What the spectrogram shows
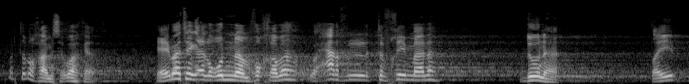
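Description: Students sit in a classroom as an animated teacher with a notably high voice goes over recitation rules. He quizzes them with rapid questions he answers and repeats himself, drops in brief chanted examples, and each phrase rings with long reverb.

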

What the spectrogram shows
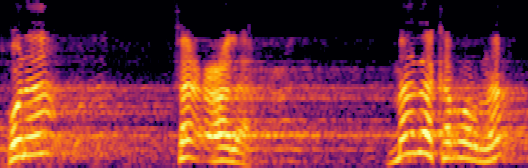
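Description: A male teacher with a very high voice gives a grammar lesson in a hall with long reverb. He keeps putting questions to his students and answering them himself. He stretches out the word forms slowly as he works through them. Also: expressive, pushed and bright, dull audio. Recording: echoey hall.

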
